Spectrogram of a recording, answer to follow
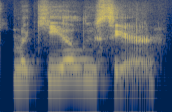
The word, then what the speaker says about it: Makia Lucier: So her name is, I went back to look up because I saved the phonetic, how to say her name phonetically. Good thinking. Makia Lucier.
